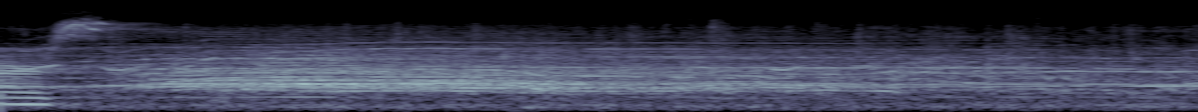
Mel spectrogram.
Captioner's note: audience cheering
